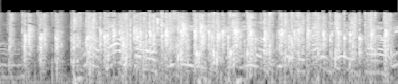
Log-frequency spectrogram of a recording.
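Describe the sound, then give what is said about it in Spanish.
A crowd applauds on the Radio Nacional programme Pido la Palabra, steadily for several seconds, dense overlapping claps at an even, moderate loudness, with some voices and cheers mixed in. “¡Un aplauso!”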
